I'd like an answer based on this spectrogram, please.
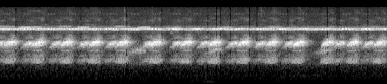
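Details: Night frog chorus in Florida by moonlight, many callers pulsing together in regular rasping bursts close to two each second, layered over a constant thin high-pitched drone.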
